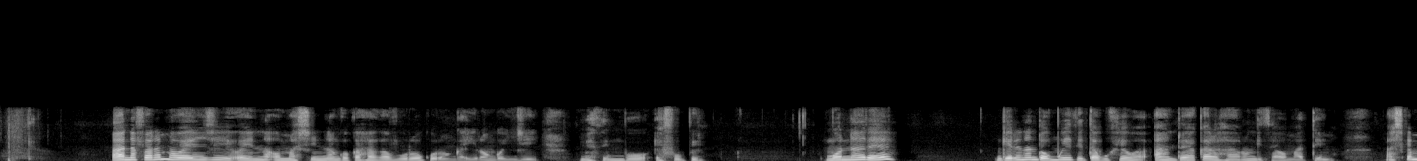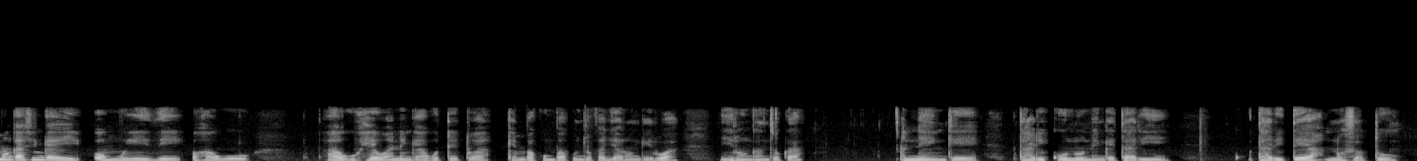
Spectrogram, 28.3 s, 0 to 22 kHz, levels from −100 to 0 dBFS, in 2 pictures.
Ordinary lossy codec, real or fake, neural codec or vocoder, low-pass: AAC, 48 kbps; real; none; 7.2 kHz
